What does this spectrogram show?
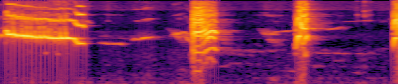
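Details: Oriental magpie-robin, song played as a lure to prompt other birds to sing; a rich warbled phrase with rising inflection, then two loud harsh rasping bursts separated by a soft thin whistle.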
